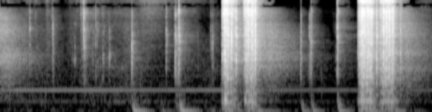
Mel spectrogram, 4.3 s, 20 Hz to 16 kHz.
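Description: Handheld pneumatic air tool run in two short bursts, about a second and a half apart, on the engine's 8 mm crankcase bolts, nipping them to check they are tight. A few light clicks of the socket being fitted come before.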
